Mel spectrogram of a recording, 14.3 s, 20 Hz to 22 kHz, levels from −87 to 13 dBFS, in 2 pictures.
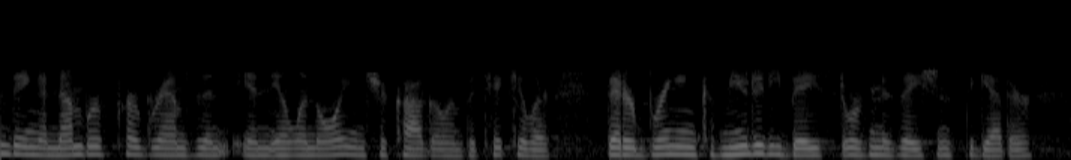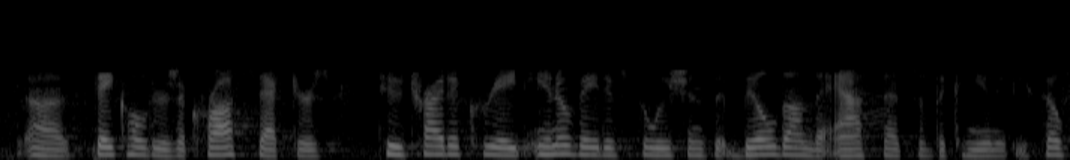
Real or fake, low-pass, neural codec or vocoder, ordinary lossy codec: real; 3.6 kHz; none; MP3, 32 kbps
